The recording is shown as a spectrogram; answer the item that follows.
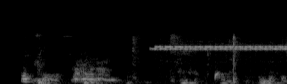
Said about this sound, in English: I don't think you should be running off and answering the phone during a call, a show. Well, apparently he's running off and answering the phone during a show.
